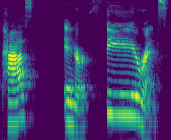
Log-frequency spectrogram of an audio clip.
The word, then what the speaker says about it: pass interference: So to say this word we have lots of syllables. This is a tough one. We are going to stress the fear and interference. So we have past interference. Pass interference.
